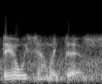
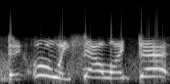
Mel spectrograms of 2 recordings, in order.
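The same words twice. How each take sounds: First: It is said in a normal speaking voice. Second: It is said in an anime-style character voice.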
